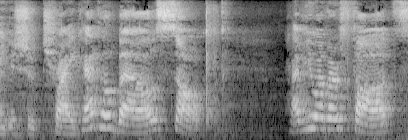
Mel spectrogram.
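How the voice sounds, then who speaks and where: A woman speaks with an Italian accent at a very slow pace. Audible room echo surrounds her voice. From Italy. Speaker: fitness coach. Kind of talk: online fitness talk. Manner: hesitant, with many fillers.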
